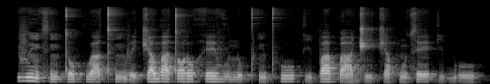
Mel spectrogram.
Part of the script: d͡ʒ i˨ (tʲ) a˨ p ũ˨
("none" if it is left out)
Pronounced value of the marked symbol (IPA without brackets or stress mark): t͡ʃ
